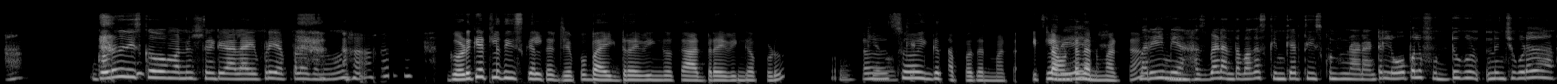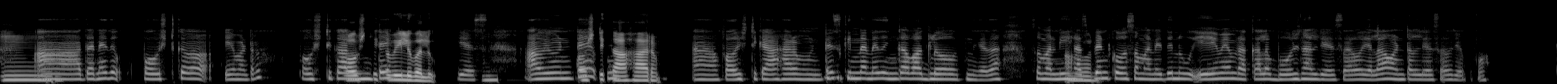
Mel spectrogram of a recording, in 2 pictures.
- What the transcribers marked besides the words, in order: chuckle; chuckle; other background noise; in English: "బైక్ డ్రైవింగ్ కార్ డ్రైవింగ్"; in English: "సో"; tapping; in English: "హస్బెండ్"; in English: "స్కిన్ కేర్"; in English: "ఫుడ్"; in English: "ఎస్"; in English: "స్కిన్"; giggle; in English: "గ్లో"; in English: "సో"; in English: "హస్బెండ్"
- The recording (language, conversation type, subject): Telugu, podcast, మీ ఇంట్లో రోజూ భోజనం చేసే అలవాటు ఎలా ఉంటుంది?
